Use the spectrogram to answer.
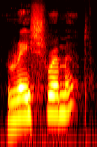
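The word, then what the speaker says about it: Rae Sremmurd: So, French Montana, Ray Shremmerd, did I say it right?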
